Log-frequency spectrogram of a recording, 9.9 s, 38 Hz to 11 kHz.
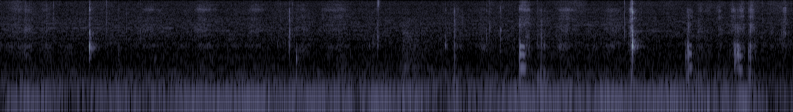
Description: This video features a 15 day old infant boy suffering from a brief period hiccups.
